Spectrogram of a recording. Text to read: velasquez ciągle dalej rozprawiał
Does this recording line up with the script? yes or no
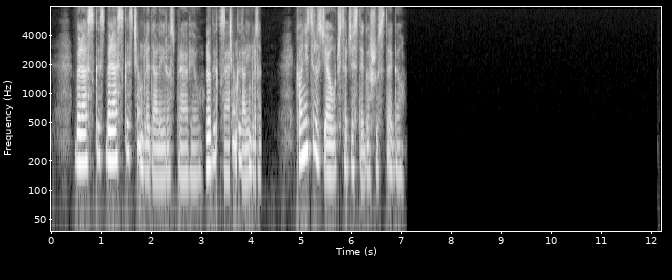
no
